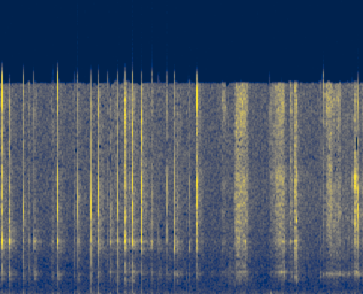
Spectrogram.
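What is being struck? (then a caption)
Carved light-wood owl figurine with lattice body. Long fingernails tap and scratch a carved light-wood owl figurine with a hollow lattice body, making a quick run of sharp, bright clicks with a faint high ring. The tapping then gives way to a rougher, hissy scratching across the wood.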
